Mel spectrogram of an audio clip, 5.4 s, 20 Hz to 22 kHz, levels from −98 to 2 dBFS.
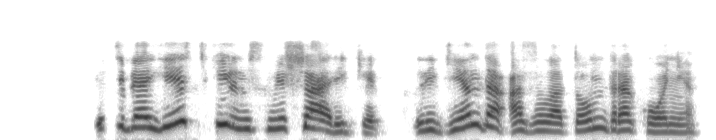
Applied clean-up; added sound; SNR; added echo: neural mask model Resemble Enhance denoiser.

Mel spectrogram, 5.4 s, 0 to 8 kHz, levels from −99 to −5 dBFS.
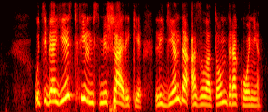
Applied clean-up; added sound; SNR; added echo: none; none; none; none.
